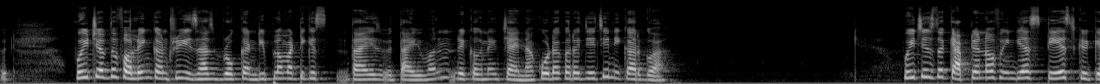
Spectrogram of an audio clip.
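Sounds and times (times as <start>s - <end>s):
low steady hiss: 0.0s - 11.0s
faint breath: 0.1s - 0.7s, 8.4s - 9.1s.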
